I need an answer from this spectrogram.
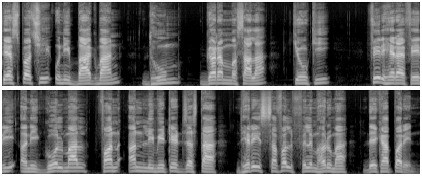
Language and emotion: Nepali, neutral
